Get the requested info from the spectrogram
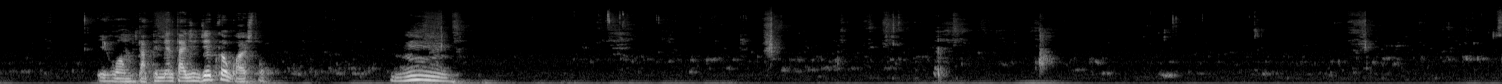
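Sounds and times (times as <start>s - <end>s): person chewing food: 5.7s - 15.0s
wet mouth clicks: 10.4s - 14.8s.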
